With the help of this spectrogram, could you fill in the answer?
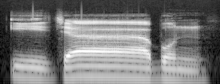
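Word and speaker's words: إيجاب: Ijab, prolongación de la i.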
